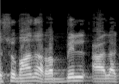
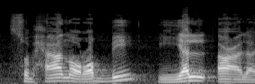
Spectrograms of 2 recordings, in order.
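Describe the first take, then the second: First: رب said without the ی, run into الاعلی; سبحان رب الاعلی said the wrong way, slowly; wrong pronunciation. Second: ربی with the ی linked into لام of الاعلی, very slow; slow careful ربی الاعلی, ی joined to لام; correct pronunciation. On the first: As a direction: drop the ی from ربی and slur it. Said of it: "کہہ دیتے ہیں". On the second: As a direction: join ربی's ی to the لام, slowly. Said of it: "یہ کو لام سے ملانا". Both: Shown as a demonstration.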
